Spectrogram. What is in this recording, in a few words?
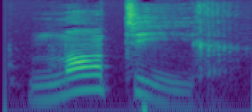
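"mentir", French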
